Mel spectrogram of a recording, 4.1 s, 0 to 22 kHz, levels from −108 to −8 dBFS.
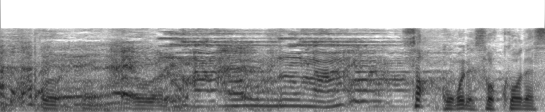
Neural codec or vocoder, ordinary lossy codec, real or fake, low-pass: codec, 16 kHz, 4 kbps, FreqCodec, larger model; none; fake; none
